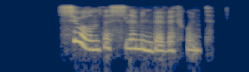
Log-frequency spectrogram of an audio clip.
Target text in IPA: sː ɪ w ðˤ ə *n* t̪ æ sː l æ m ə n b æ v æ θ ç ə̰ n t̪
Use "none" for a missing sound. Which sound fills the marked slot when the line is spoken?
m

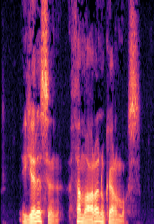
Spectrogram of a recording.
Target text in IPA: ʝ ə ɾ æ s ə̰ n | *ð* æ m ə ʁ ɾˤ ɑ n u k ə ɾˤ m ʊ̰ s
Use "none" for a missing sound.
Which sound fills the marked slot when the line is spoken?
θ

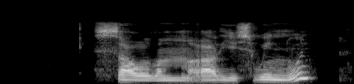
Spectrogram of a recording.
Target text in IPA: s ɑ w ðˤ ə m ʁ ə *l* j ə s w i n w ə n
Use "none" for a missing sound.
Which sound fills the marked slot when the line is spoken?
ɾ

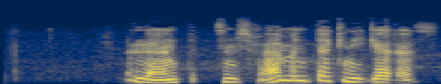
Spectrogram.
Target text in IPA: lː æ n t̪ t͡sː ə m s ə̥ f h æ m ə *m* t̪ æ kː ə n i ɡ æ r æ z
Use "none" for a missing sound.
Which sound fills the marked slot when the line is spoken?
n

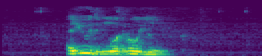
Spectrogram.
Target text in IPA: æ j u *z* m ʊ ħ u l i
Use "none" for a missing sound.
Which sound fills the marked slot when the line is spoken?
ð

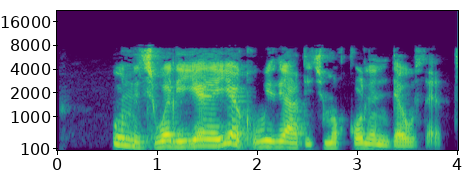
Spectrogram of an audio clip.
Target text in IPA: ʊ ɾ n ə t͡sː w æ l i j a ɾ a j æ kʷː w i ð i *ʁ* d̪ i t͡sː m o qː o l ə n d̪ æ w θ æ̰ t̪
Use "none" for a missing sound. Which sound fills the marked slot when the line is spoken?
ʁ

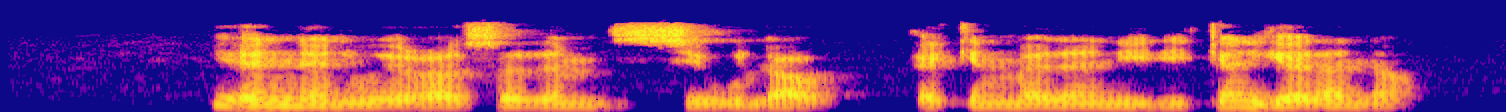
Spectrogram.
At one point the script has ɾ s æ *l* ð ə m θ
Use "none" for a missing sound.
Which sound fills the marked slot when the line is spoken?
none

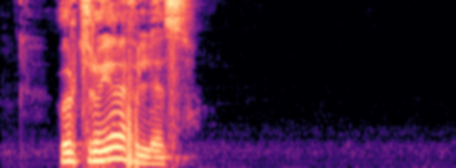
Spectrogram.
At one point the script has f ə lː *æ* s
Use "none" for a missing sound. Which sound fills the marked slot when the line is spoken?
æ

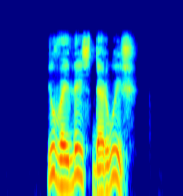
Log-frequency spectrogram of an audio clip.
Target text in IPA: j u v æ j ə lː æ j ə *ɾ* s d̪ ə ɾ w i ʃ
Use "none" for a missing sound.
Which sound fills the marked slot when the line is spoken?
none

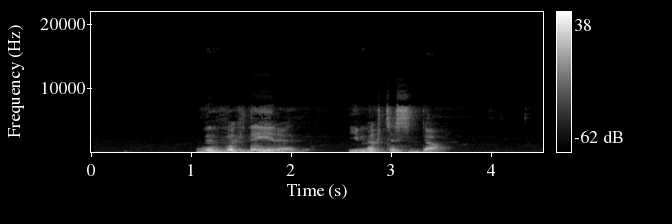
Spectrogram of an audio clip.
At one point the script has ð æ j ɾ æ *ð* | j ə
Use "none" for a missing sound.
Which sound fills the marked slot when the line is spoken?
ð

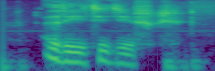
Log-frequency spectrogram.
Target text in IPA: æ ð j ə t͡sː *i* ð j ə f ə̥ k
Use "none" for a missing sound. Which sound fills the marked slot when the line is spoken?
i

